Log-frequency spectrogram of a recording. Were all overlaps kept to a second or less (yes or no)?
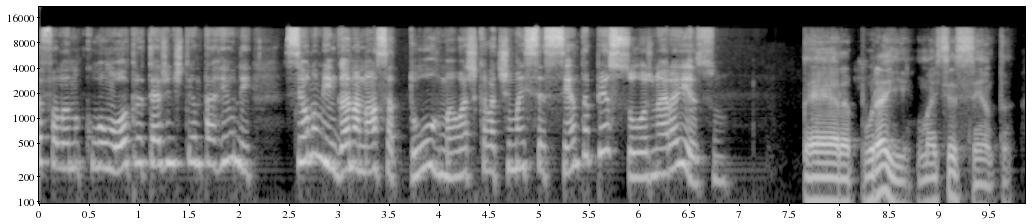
yes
